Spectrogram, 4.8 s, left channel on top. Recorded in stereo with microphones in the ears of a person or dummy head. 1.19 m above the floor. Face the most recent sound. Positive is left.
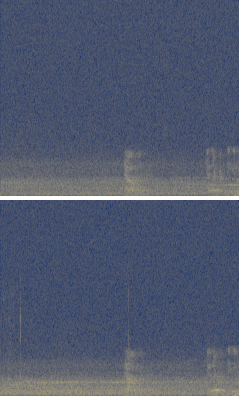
turn(degrees=30)  # may be behind; listen again after turning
